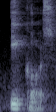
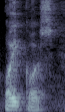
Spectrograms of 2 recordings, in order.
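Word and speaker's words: οἶκος: teach is the word for home which is ecos or Oikos for those of you that study ancient Greek through the erasmine pronunciation although modern Greeks also use the word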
